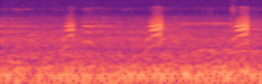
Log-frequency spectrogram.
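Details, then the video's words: Mandarin ducks chattering among themselves in Royal Łazienki Park, Warsaw, Poland, seemingly sensing spring; the free-living park population descends from escaped ornamental birds. Three short, thin, rising whistles spaced over low, steady rumbling background noise. "Kaczka mandarynka - głosy"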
